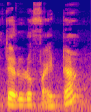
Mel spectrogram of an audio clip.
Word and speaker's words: pteridophyta: pteridophyta pteridophyta this word this word P is silent hence it's pronounced as pteridophyta pteridophyta tissues are present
